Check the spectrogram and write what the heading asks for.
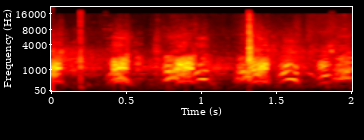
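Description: A police dog barks five times in quick succession during police dog training, loud, the barks sharp and insistent with short gaps between them and no one talking over them.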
